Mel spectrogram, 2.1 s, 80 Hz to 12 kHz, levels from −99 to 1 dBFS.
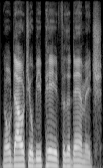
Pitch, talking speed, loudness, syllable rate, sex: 125 Hz, 230 wpm, -18 LUFS, 5.2 syllables/s, male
